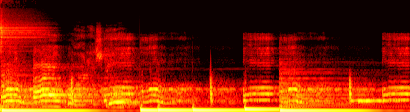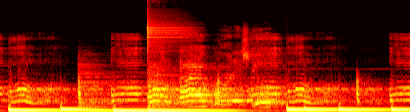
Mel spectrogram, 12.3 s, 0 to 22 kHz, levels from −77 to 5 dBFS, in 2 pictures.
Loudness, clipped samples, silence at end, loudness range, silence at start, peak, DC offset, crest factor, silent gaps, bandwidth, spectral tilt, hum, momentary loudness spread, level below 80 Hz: -11 LUFS; under 0.1%; 0 s; 2 LU; 0 s; 0 dBFS; under 0.1%; 8 dB; none; 10 kHz; -7.5 dB/octave; none; 9 LU; -12 dBFS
